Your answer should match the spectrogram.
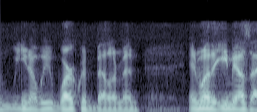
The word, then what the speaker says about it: Bellarmine: It's Bellarmine. How's there any question? – Because it reads like everybody says Bellarmine. Like everybody last year, M-I-N-E, they read it, they say Bellarmine.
